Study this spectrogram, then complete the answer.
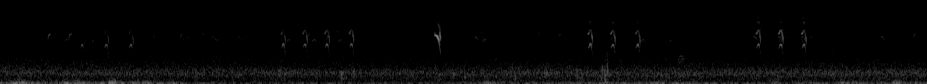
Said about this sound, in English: There's a type 2 bird here. Wild bird.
